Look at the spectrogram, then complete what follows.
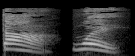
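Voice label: "Dàwèi", Mandarin Chinese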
